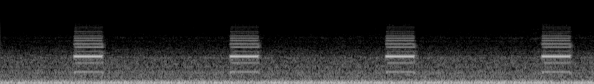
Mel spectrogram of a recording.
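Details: Semi truck cab warning buzzer beeping about every 1.5 seconds over steady diesel idle, parked in the yard before hooking the first trailer; cause unexplained, maintenance told to check it.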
